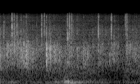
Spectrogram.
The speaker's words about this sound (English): I hear, is it raining or somebody clapping? I think. Oh, there's a couple. There we go. There's a couple. Now it's a roar. That's not even golf applause.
